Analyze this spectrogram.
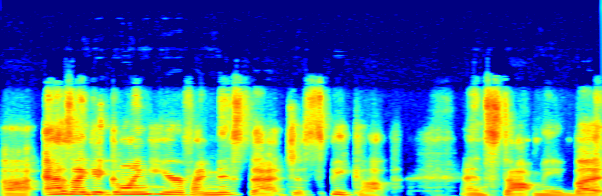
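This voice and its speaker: Against a quiet background, a woman talks at a fairly slow pace in an ordinary speaking voice. Her pitch varies in an ordinary way. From US Midwest, northern Michigan. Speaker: customer experience trainer. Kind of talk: webinar presentation. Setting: webinar.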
